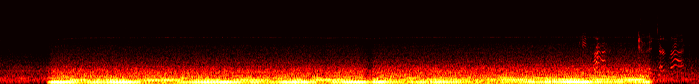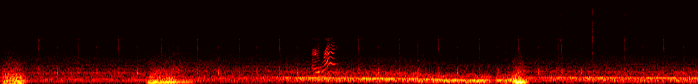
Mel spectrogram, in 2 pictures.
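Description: A truck engine rumbles loudly and deeply, then drops to a quieter drone.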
